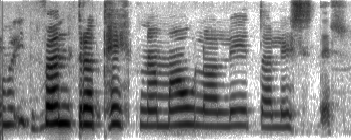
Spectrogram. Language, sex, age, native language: Icelandic, female, 9, Icelandic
